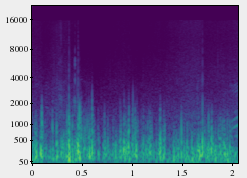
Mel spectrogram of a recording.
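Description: Wind buffeting the camera's microphone: a loud, gusty low rumble.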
